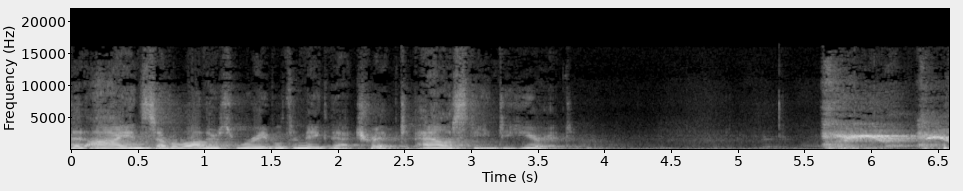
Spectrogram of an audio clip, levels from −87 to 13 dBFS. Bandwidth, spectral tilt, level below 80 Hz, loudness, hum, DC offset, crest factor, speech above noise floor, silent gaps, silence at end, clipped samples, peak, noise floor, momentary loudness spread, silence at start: 14.5 kHz; -5.5 dB/octave; -40 dBFS; -11 LUFS; none; under 0.1%; 12 dB; 32 dB; none; 0 s; under 0.1%; 0 dBFS; -43 dBFS; 9 LU; 0 s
